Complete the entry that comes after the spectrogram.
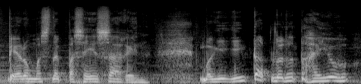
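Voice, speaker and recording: A man's voice: medium pitch, animated, moderate pace, close to an everyday voice. A man with a Filipino accent playing a sweet, hopeful young lover in a radio drama, affectionate and teasing. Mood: hopeful, tender. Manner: playful, affectionate. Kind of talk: Tagalog radio drama acting. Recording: radio drama with prominent music underneath.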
